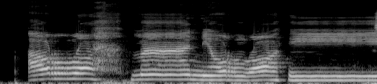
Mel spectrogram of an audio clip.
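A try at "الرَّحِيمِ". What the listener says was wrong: PR-nya di sini ya, di H kecil ya.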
